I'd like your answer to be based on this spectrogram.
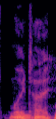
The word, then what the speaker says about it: Muay Thai: Muay Thai.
